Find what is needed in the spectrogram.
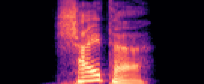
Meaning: inflection of scheitern: 1. first-person singular present 2. singular imperative
- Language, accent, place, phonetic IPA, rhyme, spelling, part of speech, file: German, Germany, Berlin, [ˈʃaɪ̯tɐ], -aɪ̯tɐ, scheiter, verb, De-scheiter.ogg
